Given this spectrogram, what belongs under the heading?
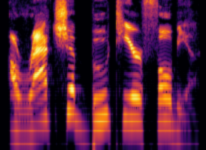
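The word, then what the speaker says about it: arachibutyrophobia: people everywhere number three get ready for this pronunciation is aracha botier phobia a c h i b u t y r o phobia oh man that is the fear of peanut butter sticking to the roof of your mouth now when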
